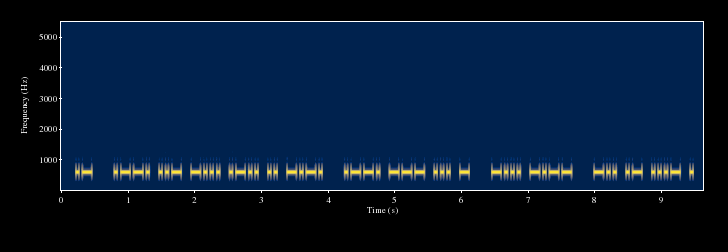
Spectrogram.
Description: Morse code, heard as a keyed tone, about 25 wpm, 600 Hz. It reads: A PUBLIC POST BY DAVE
